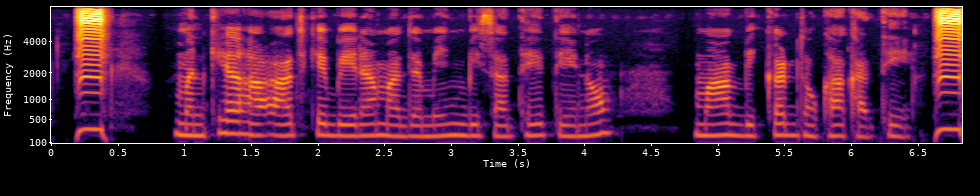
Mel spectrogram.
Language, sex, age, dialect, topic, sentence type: Chhattisgarhi, female, 25-30, Eastern, banking, statement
